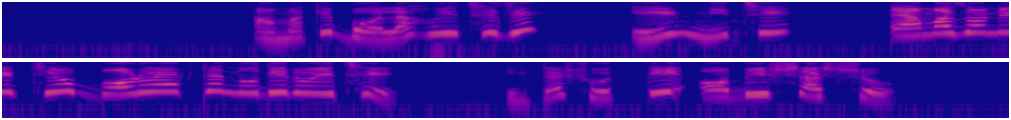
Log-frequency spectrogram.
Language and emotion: Bengali, surprised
